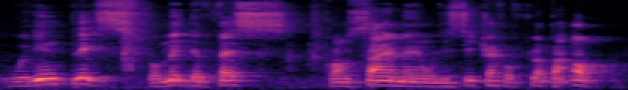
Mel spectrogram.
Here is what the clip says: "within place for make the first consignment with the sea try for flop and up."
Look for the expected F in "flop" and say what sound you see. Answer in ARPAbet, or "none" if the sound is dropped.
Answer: F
